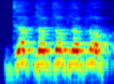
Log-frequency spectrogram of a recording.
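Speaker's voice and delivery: loud bubbling cries; crying out. A narrator's reading. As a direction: call out the blubs while clinging on. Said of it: "cried Baby Bear".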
